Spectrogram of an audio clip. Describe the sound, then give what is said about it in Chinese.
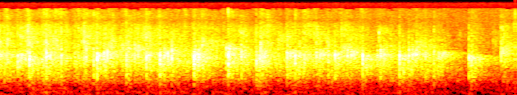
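An audience claps together in a steady, sustained round of applause during a church sermon, giving glory to God, many hands overlapping into a dense wash of sound that lasts several seconds without any voices. “阿们的，拍手把荣耀给神。”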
